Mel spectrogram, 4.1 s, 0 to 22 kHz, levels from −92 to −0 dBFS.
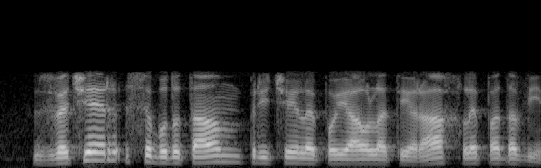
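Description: No faults are audible anywhere in this speech.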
